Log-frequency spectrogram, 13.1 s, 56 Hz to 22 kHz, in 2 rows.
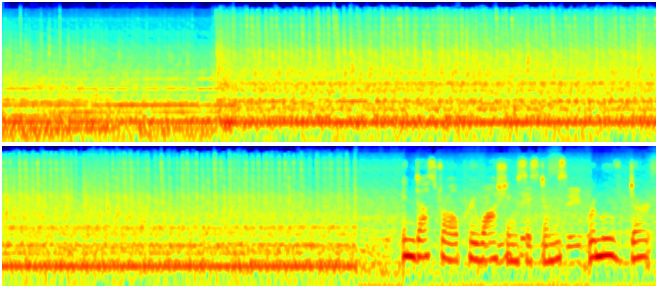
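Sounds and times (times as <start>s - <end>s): industrial machinery humming: 0.0s - 13.0s.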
